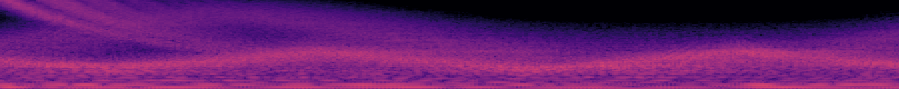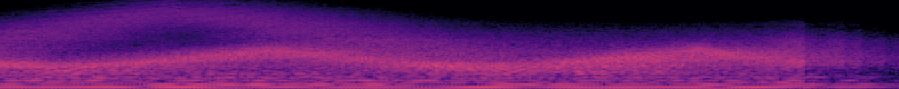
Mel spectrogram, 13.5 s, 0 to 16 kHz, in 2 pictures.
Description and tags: Riser 5 Flicker
Basic opening pad for a song. 150 bpm
synth, distortion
